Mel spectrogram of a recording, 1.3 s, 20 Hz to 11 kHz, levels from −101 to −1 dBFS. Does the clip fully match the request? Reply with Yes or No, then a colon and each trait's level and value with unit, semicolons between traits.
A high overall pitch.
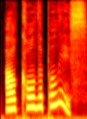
Yes: very high, 260 Hz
